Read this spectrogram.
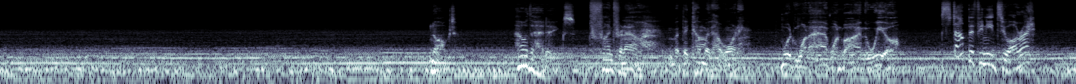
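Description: A car engine hums steadily at cruising speed.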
